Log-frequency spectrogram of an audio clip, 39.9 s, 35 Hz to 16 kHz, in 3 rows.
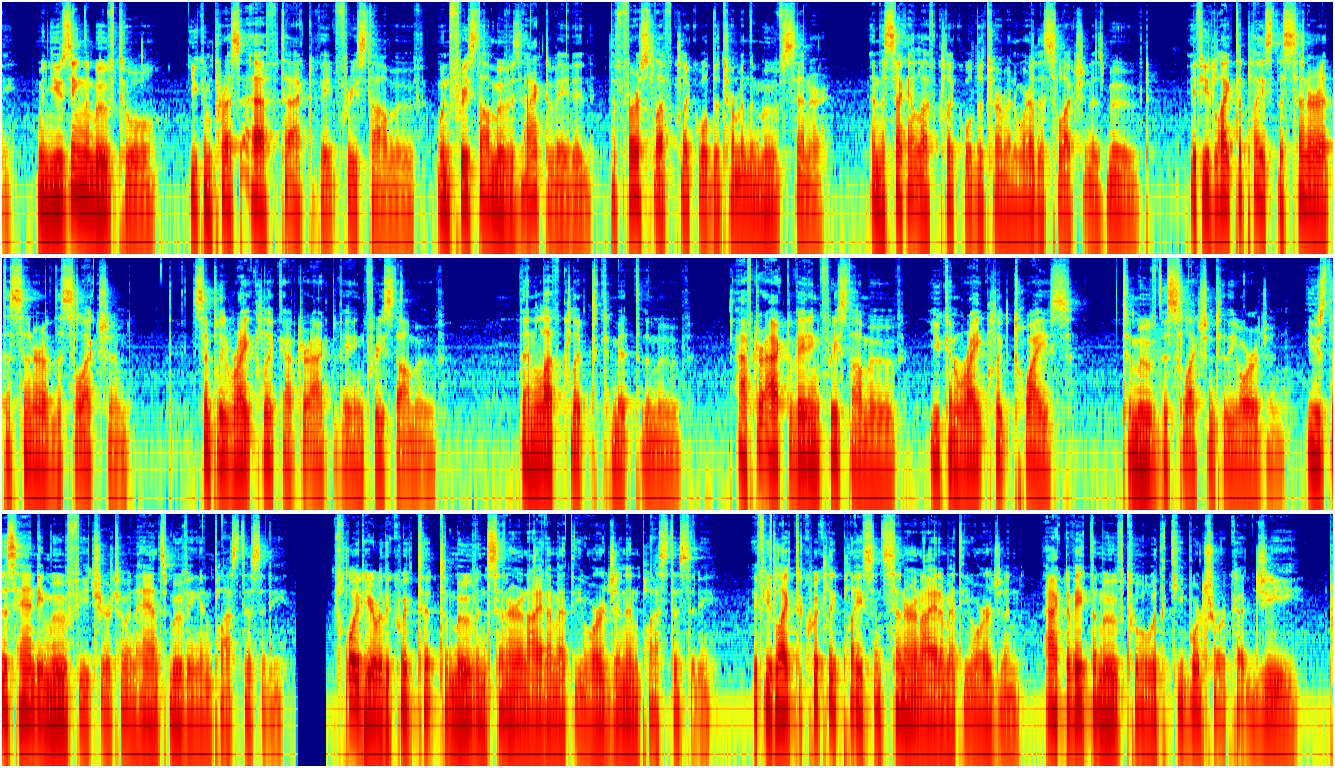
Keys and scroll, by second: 1.2 g, 2.0 f, 13.7 f, 20.4 f, 37.9 g.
